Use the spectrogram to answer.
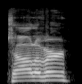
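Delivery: loud, high call across the yard; yelling. A narrator's reading. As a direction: shout the name out. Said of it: "she yells".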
